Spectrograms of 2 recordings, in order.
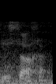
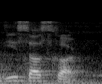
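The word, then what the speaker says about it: Yisachar (יששכר): Yisachar is pronounced Yisachar. It's not that it's a Kri Aksiv. The correct spelling is 2 shins, even when you're writing a Ksuv in a get. And others say that that sometimes you pronounce it Yisoschar.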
